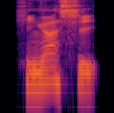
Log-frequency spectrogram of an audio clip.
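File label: "higashi", Japanese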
